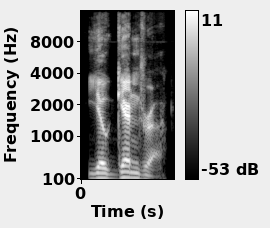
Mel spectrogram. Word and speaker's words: Yogendra: do okay all right yogendra g as in garden so yogendra so hopefully i'm saying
